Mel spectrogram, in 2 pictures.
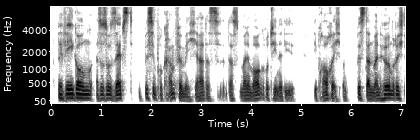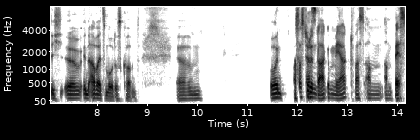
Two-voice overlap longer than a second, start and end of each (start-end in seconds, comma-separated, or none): none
